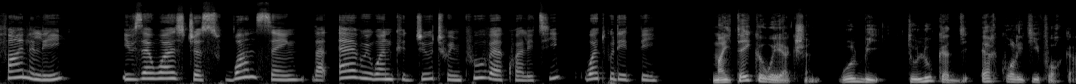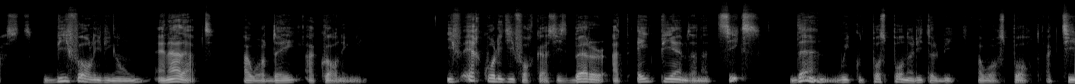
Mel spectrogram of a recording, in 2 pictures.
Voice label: podcast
